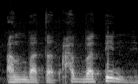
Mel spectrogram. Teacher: dalam hukum tajwid Hamza dengan Alif itu sama He nah jadi tanwin bertemu dengan Hamza itu hukumnya izhar dinyatakan bunyi tanwinnya dinyatakan jelas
